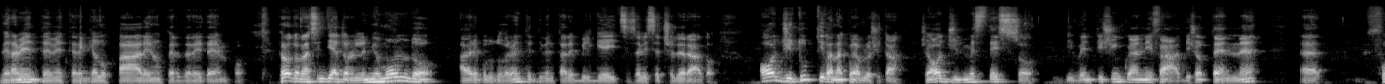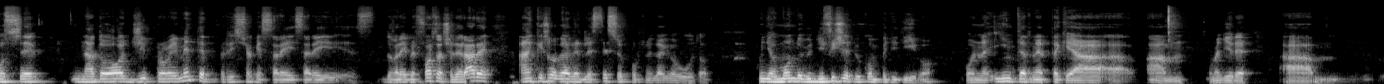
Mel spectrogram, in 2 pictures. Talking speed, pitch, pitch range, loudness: 175 wpm, 110 Hz, 95-125 Hz, -17 LUFS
